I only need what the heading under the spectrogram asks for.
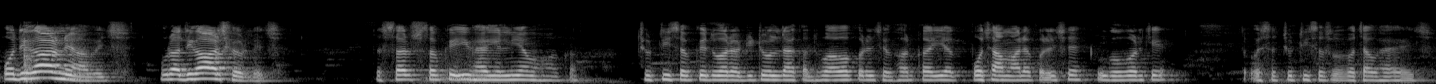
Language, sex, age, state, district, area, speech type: Maithili, female, 60+, Bihar, Saharsa, rural, spontaneous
